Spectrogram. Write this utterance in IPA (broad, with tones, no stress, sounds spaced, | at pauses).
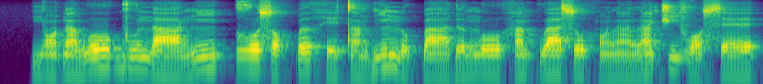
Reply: j ɔ̃˨ ɗ ã˨ w oː˦ ɡ u˧ n aː˨ ŋ ĩ˦ | ɣ o˦ s ɔ˨ k͡p ə˧ h e˨ t ã˨ ɡ͡b ĩ˦ n o˨ k͡p aː˨ ɗ ə˧ ŋ oː˧ h ã˧ kʷ aː˧ s o˧ h ɔ̃˨ l ã˨ l ã˦ t͡ʃ i˦ v ɔ˨ s ɛ˦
